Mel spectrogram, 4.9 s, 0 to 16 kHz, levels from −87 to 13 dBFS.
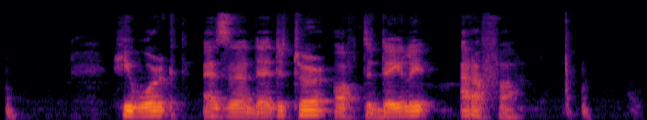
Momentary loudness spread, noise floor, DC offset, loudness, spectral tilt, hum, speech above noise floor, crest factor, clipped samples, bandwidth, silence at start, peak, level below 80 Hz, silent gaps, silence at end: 22 LU; -66 dBFS; under 0.1%; -26 LUFS; -6 dB/octave; none; 40 dB; 18 dB; under 0.1%; 11 kHz; 0.05 s; -8 dBFS; -52 dBFS; none; 0.45 s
